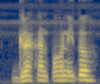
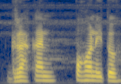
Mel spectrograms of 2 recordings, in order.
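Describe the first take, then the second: No difference in how they are said.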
